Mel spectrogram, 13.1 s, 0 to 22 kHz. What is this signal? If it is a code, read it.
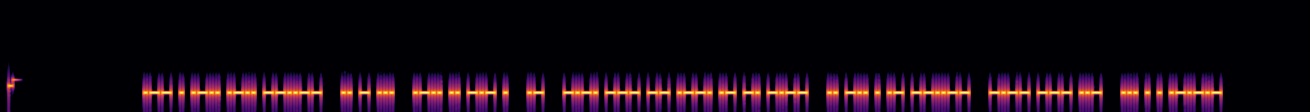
Morse code, heard as a keyed tone, about 40 wpm, 700 Hz. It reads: WELL, ITS LIKE A COMPANY IDEA, YOU SEE.
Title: Sentences from Top 600 Words 40wpm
